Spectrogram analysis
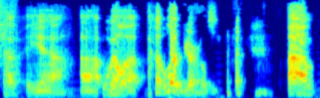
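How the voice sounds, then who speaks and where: Man acting a slow, flirty, baffled salesman. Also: mid-range voice, sing-song, lo-fi sound. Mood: incredulous, uneasy. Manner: hesitant, chuckling, throat-clearing. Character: smooth-talking flirtatious salesman, easily baffled. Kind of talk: old-time radio comedy acting.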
